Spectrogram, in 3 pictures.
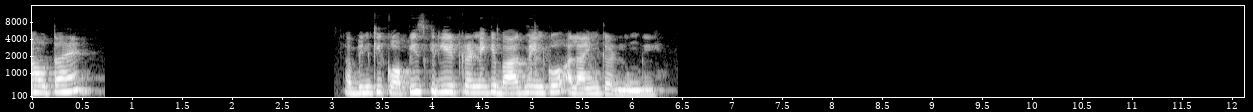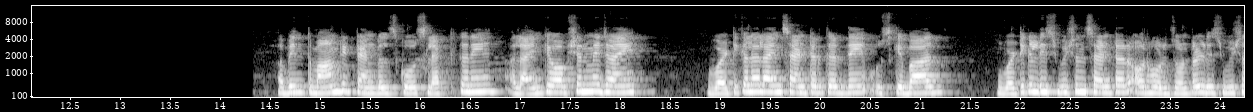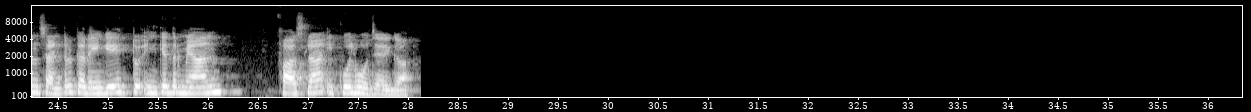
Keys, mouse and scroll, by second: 0.7 ctrl+z, 1.0 alt+scroll up 2, 1.3 click, 1.8 alt+scroll down 1, 1.8 space, 1.9 click, 2.4-2.7 scroll down 1, 2.8-6.5 alt+drag, 6.5 alt+click, 6.8 click, 8.3-11.0 alt+drag, 11.0 space, 11.1 click, 11.8 alt+click, 12.4 space, 12.7 click, 13.0 alt+click, 14.0 space, 21.6 typing, 21.8 click, 28.1 alt+scroll down 2, 28.2 space, 28.3 click, 28.4 space, 29.1-30.6 drag, 34.3 click, 35.8 space, 36.0 click, 36.0 space.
